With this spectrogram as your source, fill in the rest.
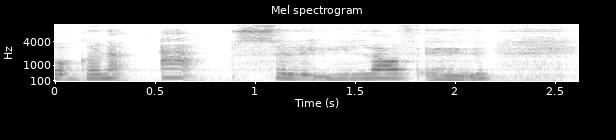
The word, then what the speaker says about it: OOOOO: honest honest as always when i first heard of the app i wasn't quite sure how it's pronounced and then i found out it was ooh and then i was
